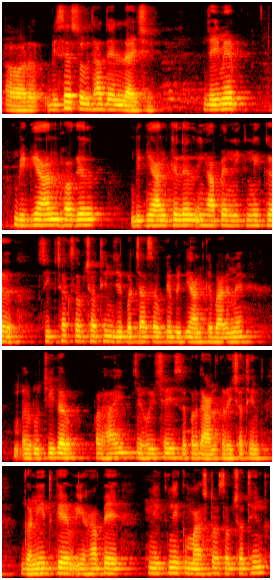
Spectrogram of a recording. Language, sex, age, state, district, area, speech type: Maithili, male, 45-60, Bihar, Sitamarhi, rural, spontaneous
